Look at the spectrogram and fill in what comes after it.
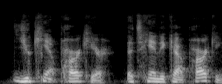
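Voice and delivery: ordinary talk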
